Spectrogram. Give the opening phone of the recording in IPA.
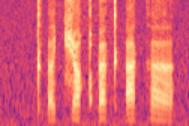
kʼ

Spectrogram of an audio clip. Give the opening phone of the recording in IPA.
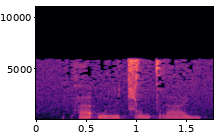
pʰ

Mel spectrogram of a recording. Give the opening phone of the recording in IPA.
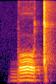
b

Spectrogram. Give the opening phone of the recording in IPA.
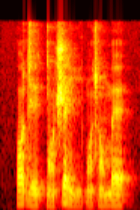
ɔ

